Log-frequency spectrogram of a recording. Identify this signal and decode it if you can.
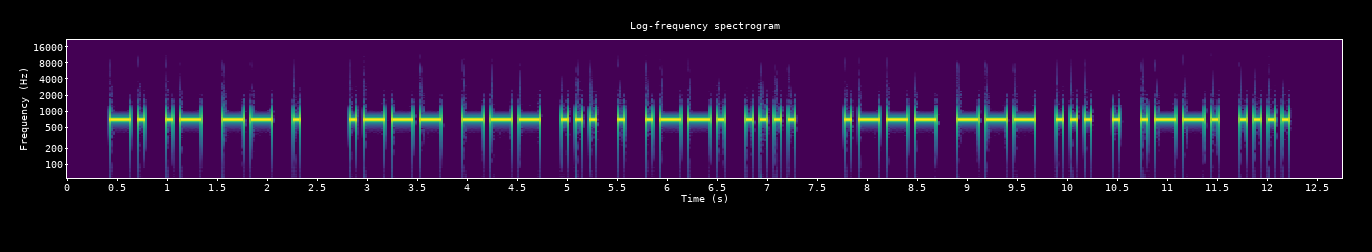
Morse code, heard as a keyed tone, about 17 wpm, 700 Hz. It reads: NAME JOSEPH JOSEPH
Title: Practice QSO - Exchange 1 - Beginning - 17wpm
